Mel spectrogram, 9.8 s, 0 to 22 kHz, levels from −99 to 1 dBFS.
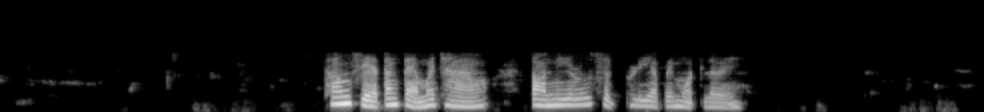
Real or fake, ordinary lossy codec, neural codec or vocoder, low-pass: real; none; none; 3.6 kHz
